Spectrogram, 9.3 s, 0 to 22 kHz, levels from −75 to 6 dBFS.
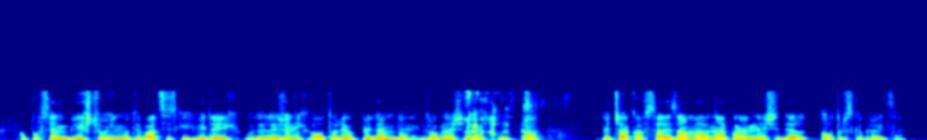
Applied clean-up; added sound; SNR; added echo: neural mask model Resemble Enhance denoiser.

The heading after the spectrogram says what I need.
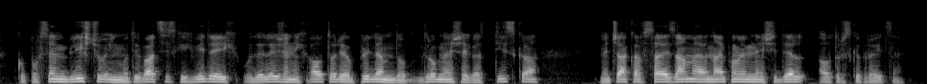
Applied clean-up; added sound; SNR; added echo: none; none; none; none.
